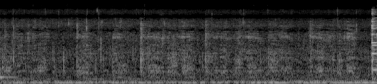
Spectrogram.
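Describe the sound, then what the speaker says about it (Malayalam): Garlic frying in hot oil for a dates and lemon pickle, a close, continuous crackling sizzle with occasional stirring, holding steady to the end. "വെളുത്തുള്ളി ഇട്ട് കൊടുക്കാം നന്നായിട്ട് മുരിഞ്ഞോട്ട്"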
